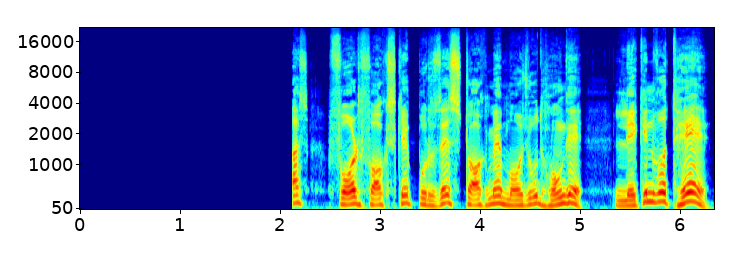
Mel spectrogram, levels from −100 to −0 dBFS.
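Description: From the start until 2.13 s, an audio dropout to silence: a flat waveform and an empty spectrogram, likely a lost input, before speech abruptly enters mid-flow.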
